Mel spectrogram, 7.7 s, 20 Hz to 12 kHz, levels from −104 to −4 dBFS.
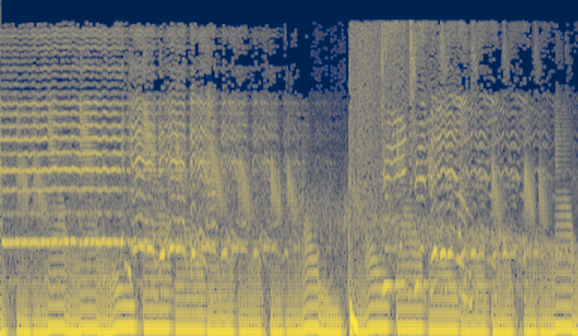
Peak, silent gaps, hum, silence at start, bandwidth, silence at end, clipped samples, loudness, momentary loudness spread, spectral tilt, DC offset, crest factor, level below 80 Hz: -2 dBFS; none; none; 0 s; 10.5 kHz; 0 s; under 0.1%; -17 LUFS; 6 LU; -5 dB/octave; under 0.1%; 12 dB; -16 dBFS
